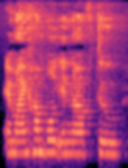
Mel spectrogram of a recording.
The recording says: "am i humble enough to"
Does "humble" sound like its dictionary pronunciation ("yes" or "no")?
yes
